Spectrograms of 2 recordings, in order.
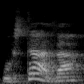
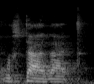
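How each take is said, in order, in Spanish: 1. La palabra termina en una vocal abierta. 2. La palabra termina en un sonido t simple. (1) "Ustada y lo cortan acá" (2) "No digan ustadat"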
